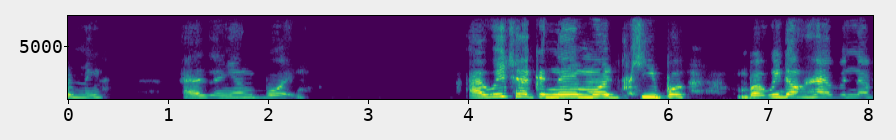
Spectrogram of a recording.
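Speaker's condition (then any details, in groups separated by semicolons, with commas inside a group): Cerebral palsy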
